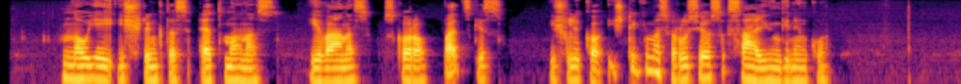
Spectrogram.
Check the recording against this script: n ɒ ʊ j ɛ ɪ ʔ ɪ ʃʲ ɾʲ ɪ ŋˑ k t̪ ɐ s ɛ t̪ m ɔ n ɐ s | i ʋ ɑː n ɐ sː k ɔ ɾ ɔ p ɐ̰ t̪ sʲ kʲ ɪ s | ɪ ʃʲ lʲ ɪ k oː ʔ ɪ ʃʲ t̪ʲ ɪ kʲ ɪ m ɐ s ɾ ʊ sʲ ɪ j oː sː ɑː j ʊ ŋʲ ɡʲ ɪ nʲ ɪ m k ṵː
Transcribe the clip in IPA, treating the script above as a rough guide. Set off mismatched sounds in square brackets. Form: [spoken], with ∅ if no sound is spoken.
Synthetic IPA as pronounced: n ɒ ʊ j ɛ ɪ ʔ ɪ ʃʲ ɾʲ ɪ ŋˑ k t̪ ɐ s ɛ t̪ m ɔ n ɐ s | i ʋ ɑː n ɐ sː k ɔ ɾ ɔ p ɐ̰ t̪ sʲ kʲ ɪ s | ɪ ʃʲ lʲ ɪ k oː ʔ ɪ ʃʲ t̪ʲ ɪ kʲ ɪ m ɐ s ɾ ʊ sʲ ɪ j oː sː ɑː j ʊ ŋʲ ɡʲ ɪ nʲ ɪ [ŋ] k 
